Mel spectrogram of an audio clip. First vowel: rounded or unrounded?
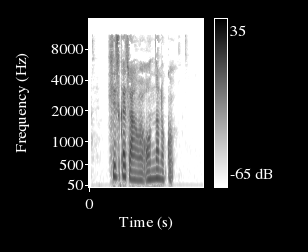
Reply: unrounded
